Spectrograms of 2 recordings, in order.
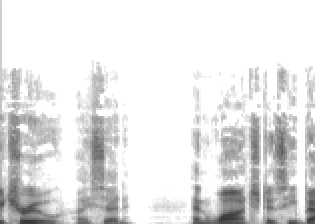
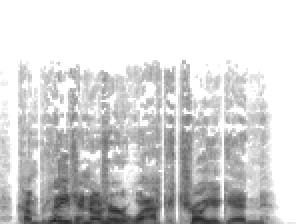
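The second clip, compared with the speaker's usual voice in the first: sharp, swooping, cutting tone; 10 semitones higher, 6 dB louder than usual. The zany captain answers Rylan, said sharply. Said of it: "he said sharply".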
